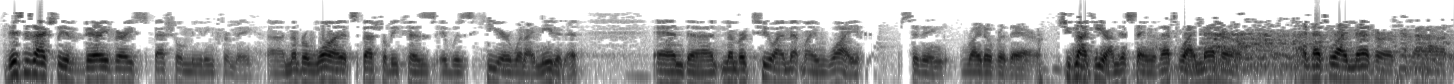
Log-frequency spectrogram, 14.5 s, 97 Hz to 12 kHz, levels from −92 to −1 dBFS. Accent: American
